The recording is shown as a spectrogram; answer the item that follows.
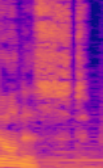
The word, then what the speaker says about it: honest: It will be noticed that the words such as an hour, an honest, an air begin with a vowel sound, as the initial consonant H is not pronounced.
